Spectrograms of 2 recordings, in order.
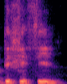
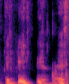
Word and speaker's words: difícil: the word "difícil" or "dificíl"? - no it's "difícil" because the accent is on the letter "i" (I think that's right) well I have to...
